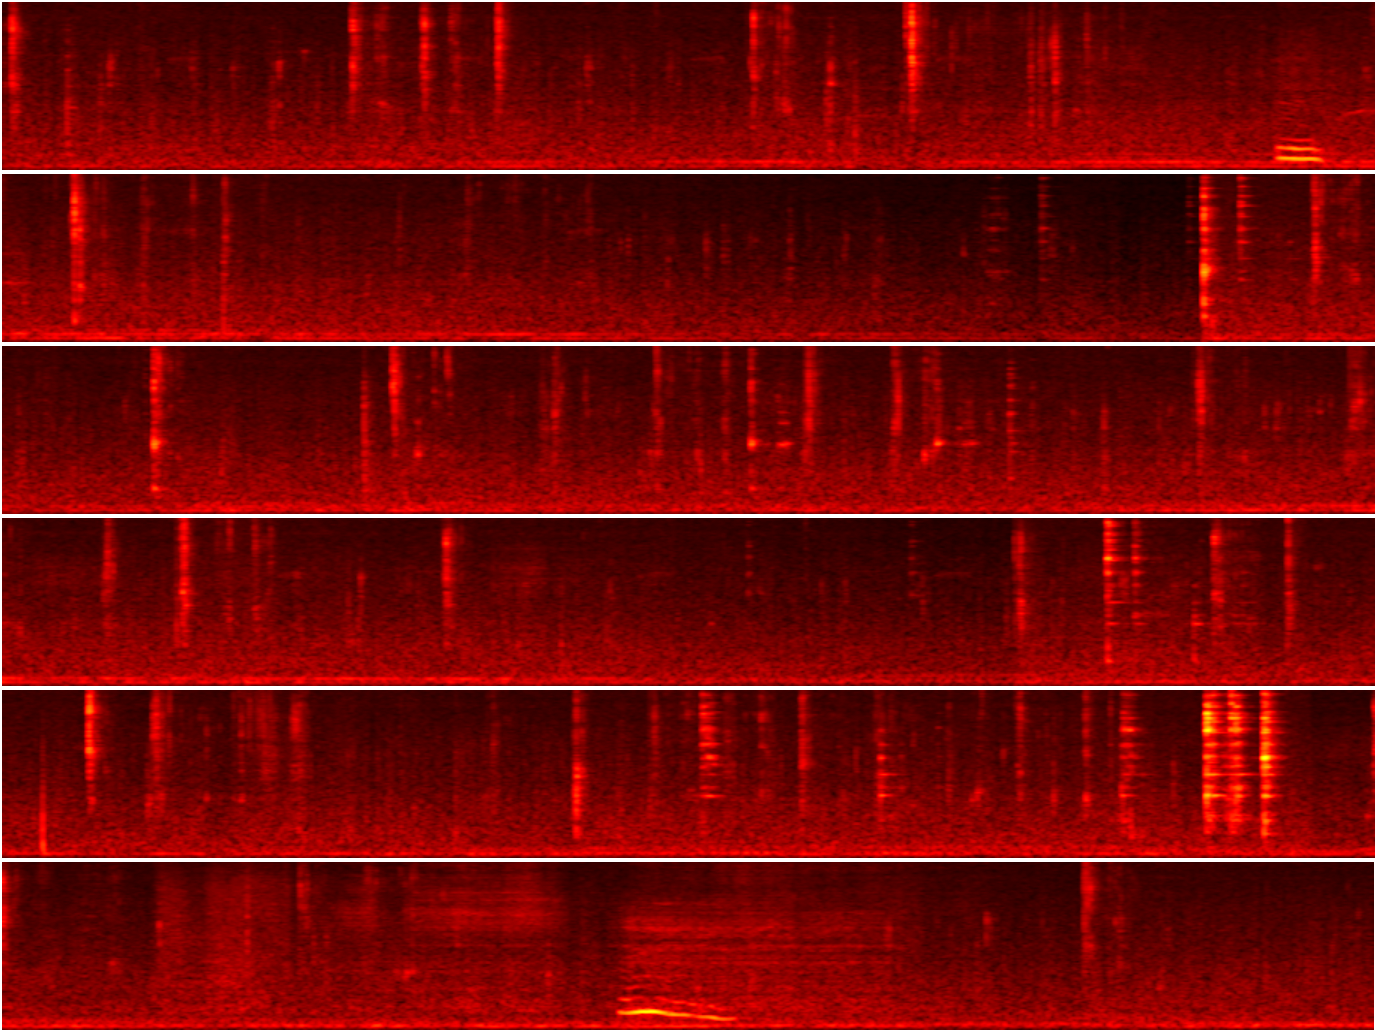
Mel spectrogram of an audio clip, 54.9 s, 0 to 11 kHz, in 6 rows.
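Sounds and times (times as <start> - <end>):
close-up chewing: 0.0 - 7.6, 20.7 - 49.6.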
